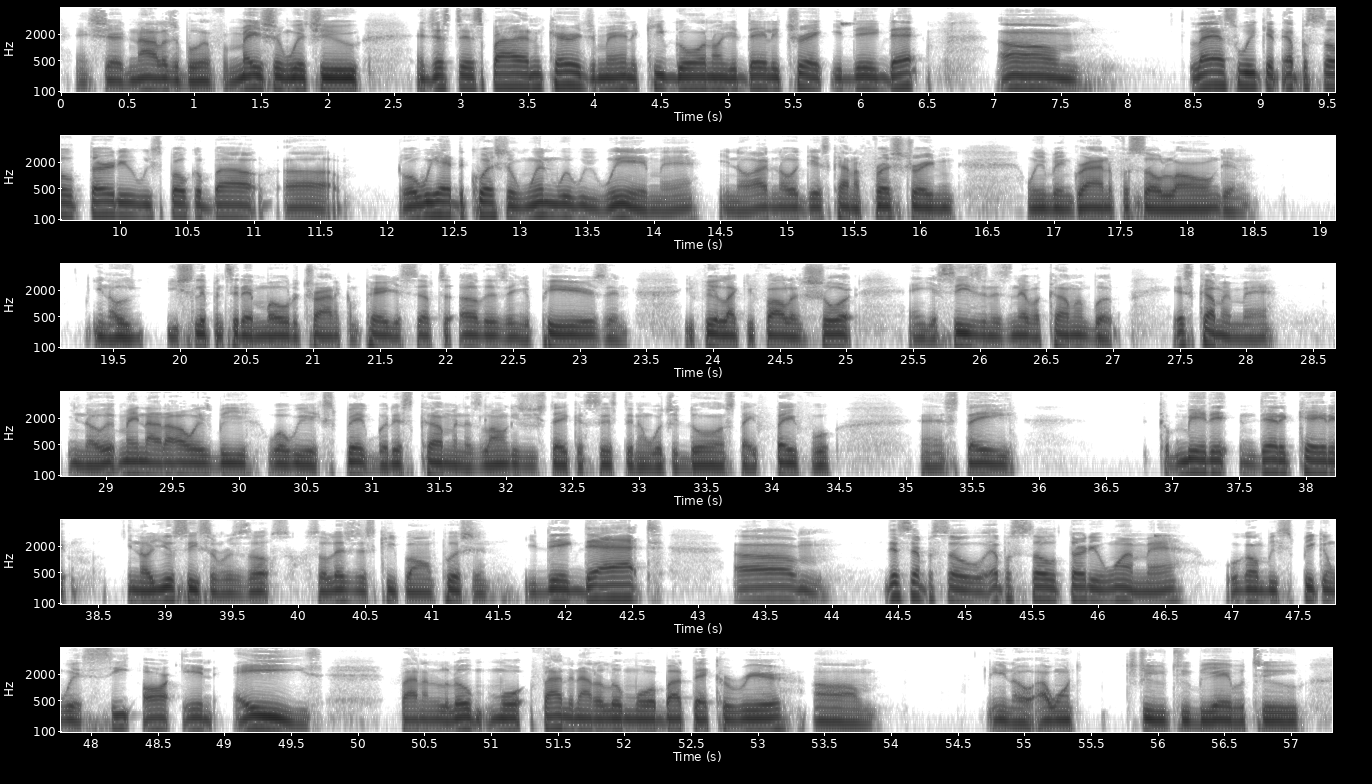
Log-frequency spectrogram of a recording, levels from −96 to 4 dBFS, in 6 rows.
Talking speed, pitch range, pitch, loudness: 180 wpm, 90-110 Hz, 95 Hz, -26 LUFS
